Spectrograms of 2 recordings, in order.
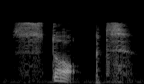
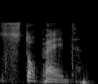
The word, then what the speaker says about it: stopped: Now, if the verb ends with those sounds, then what we do with the ed is we say it like a t. So stop becomes stopped. It's not stop-ed. We never say ed in English.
